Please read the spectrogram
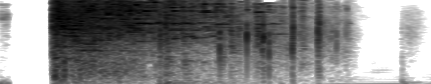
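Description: A sudden crash about a quarter second in: a burst of noise across the whole range that fades over about a second and a half into scattered small clicks, then stops dead.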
